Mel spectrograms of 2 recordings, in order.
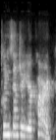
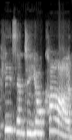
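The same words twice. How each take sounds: First: It is said in a plain American accent. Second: It is said in a British accent.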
